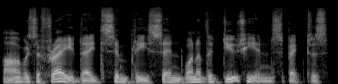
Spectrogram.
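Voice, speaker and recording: A man's voice: low-pitched, animated, moderate pace, no echo, studio quality. A man voicing a middle-aged, formal detective inspector who speaks carefully and courteously on the telephone in an audiobook. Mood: solemn, careful.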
